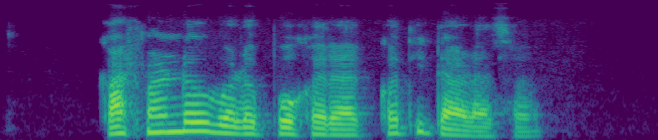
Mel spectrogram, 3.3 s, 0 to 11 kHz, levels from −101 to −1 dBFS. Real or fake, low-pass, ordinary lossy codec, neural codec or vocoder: real; 7.2 kHz; Opus, 24 kbps; none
